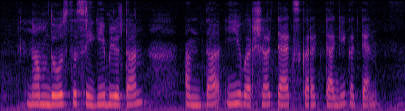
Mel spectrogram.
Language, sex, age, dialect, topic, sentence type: Kannada, female, 18-24, Northeastern, banking, statement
